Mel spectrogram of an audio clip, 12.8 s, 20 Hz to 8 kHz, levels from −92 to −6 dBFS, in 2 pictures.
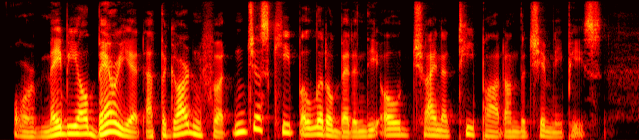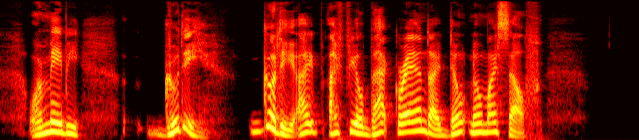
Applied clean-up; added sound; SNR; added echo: none; none; none; none.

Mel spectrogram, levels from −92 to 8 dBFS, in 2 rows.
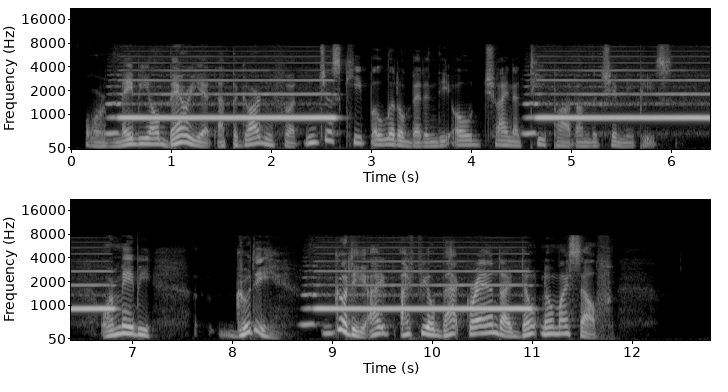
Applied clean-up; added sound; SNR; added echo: none; Wind instrument, woodwind instrument; -3 dB; none.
